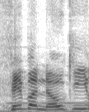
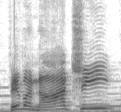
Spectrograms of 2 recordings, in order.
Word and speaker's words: Fibonacci: So, so saying Fibonkoki like it rhymes with chibi is wild. Fibonacci If I had some eccentric ass accent, you guys would be like, "OMG, he's so beautiful."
